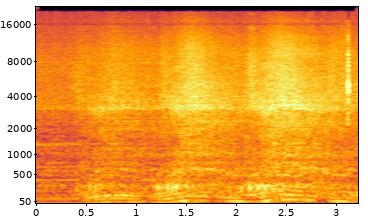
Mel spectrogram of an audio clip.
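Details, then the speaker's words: Salvage-auction Vauxhall Adam revs up cleanly and settles back, even and smooth with no knocks or rattles. Engine sounds fine; normal revving. "engine sounds fine engine sounds fine"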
